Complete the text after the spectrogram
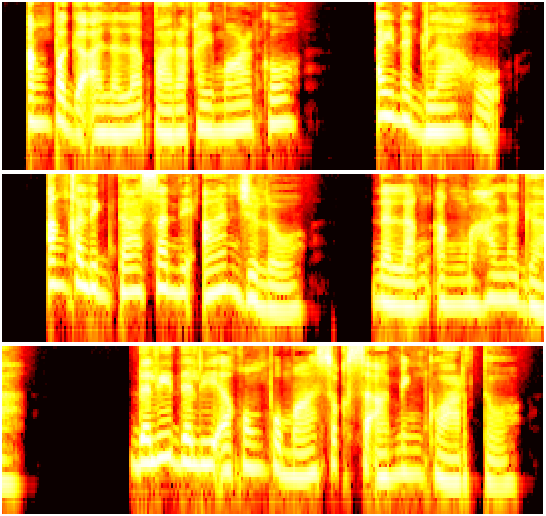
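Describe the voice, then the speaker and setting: A woman with a Filipino accent narrates a first-person family drama, reading in an emotional, measured way with dramatic pauses. Her voice sits fairly low. The recording is dry and close, with no room sound. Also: darkish tone, no room sound. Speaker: audiobook narrator.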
